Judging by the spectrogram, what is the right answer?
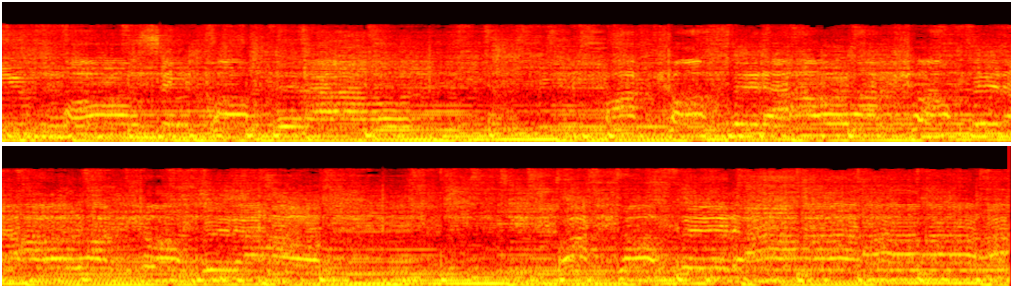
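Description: Live rock band playing loud through a festival PA, with drums and electric and acoustic guitars, and voices singing over it. It is heard from within the crowd.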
